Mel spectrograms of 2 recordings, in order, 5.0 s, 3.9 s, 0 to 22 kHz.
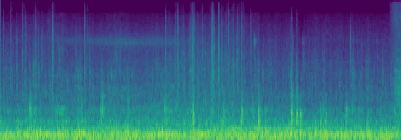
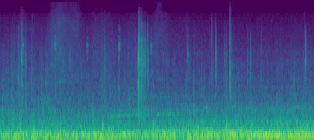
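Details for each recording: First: Peugeot 3008 with THP engine on a road test; irregular dull knocks from the front suspension over bumps under road and wind rumble, a worn upper strut mount. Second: Peugeot 3008 THP on a road test after the suspension repair: steady low road rumble with no knocks or clunks; the earlier suspension banging is gone.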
